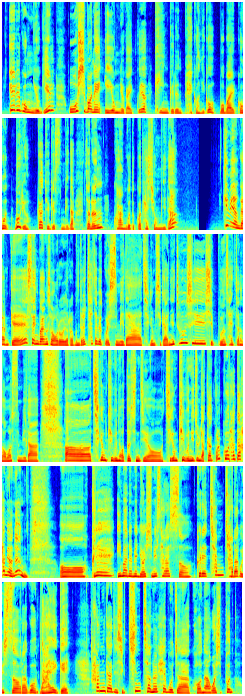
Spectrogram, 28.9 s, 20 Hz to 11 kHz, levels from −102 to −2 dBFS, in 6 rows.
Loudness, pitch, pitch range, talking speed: -16 LUFS, 215 Hz, 180-270 Hz, 300 characters per minute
